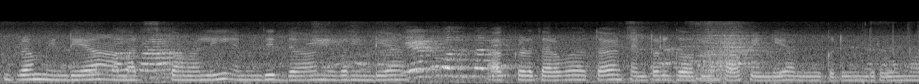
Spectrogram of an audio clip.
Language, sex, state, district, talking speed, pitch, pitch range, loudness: Telugu, female, Andhra Pradesh, Sri Satya Sai, 115 wpm, 205 Hz, 195-220 Hz, -16 LUFS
